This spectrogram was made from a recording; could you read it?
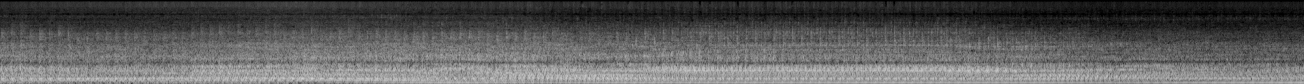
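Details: Datsun 240Z with Coyote V8 swap, first running after 1 year 8 months of work: steady, even V8 idle with deep exhaust rumble, no misses or knocks over thirteen seconds; healthy, smooth-running engine.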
